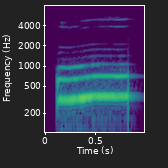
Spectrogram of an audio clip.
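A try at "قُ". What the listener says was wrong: Beautiful. Really nice Qaf sound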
